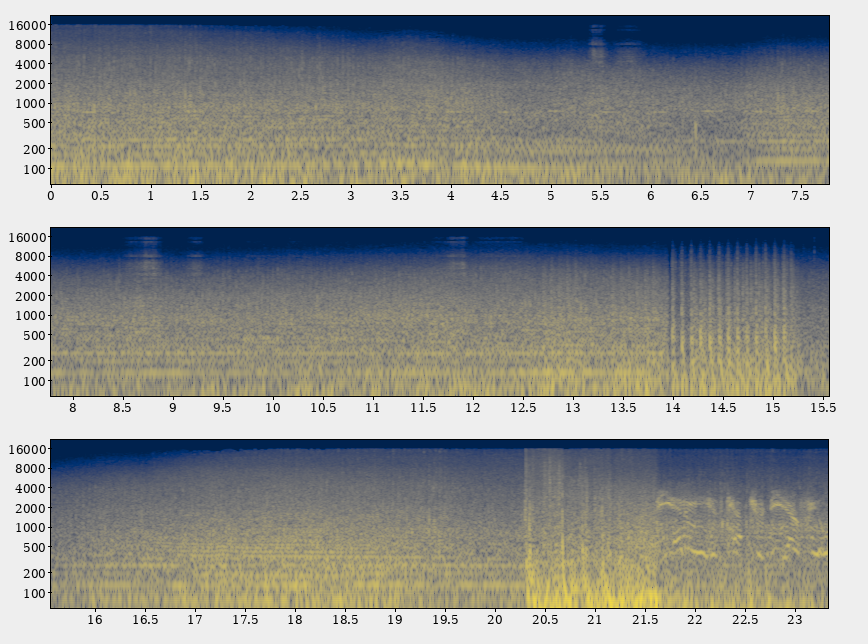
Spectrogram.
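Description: A propeller plane's engine drones steadily, rising and falling in pitch.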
